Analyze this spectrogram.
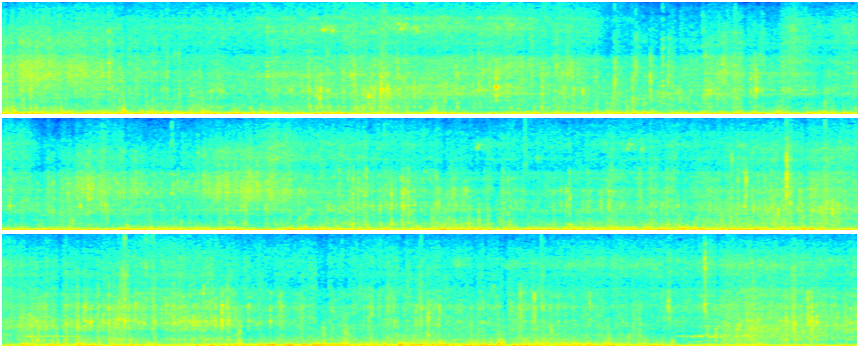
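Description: Wind rumbles loudly against a microphone.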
